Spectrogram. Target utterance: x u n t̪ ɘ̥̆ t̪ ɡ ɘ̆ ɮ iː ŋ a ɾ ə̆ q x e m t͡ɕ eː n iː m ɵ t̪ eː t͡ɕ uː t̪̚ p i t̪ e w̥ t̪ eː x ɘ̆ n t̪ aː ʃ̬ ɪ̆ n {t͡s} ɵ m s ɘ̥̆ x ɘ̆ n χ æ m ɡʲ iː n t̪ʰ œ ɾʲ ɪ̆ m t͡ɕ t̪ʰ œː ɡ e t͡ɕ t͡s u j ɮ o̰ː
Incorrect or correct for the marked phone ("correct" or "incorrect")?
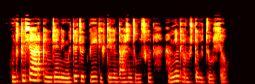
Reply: correct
